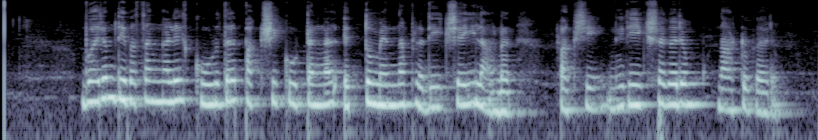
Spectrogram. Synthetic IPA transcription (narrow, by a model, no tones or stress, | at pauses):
ʋɐɾumd̪iʋɐsɐŋːɐɭilkuːɽuðɐlpɐkʂikːuːʈːɐŋːɐɭe̞t̪ːume̞nːɐprɐðiːkʂɐjilaːɳɨ | pɐkʂi | niɾiːkʂɐɣɐɾum | naːʈːuɣaːɾum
